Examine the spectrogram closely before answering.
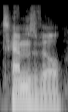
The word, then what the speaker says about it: Thamesville: everything oh yeah like thamesville no more thanes i don't know why there's a th in there by the way oh i see th instead of anyways let's not get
